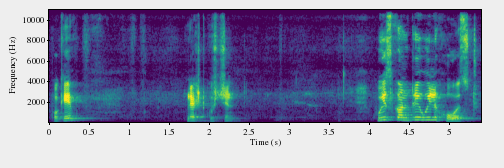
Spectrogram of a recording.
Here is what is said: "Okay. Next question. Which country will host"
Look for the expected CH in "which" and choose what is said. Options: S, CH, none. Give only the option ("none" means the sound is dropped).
S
